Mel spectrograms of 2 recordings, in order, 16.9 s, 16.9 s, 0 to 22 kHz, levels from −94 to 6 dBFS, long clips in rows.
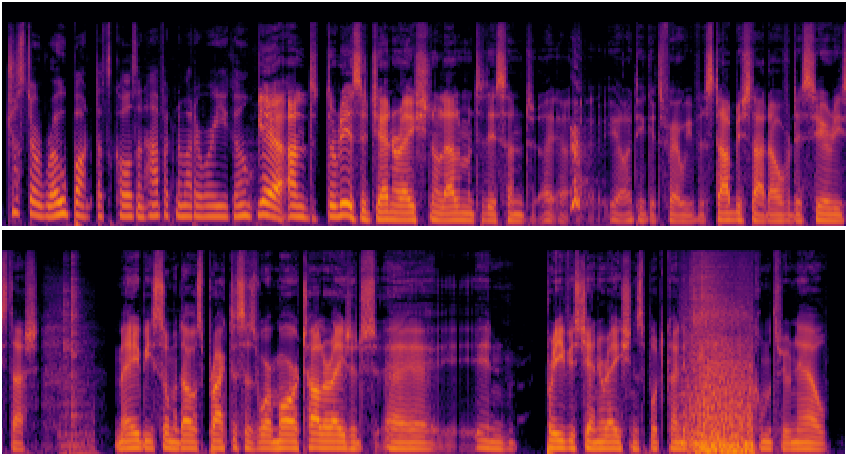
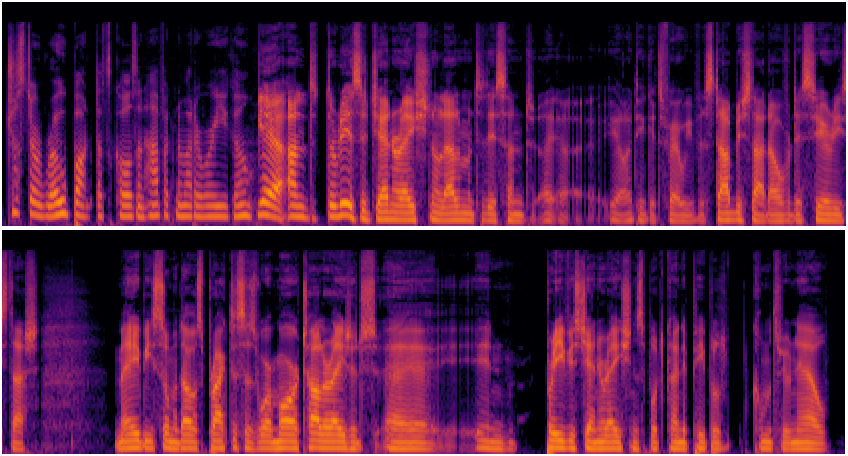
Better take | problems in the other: second | dog barking; noticeable; at 5.5 s; peak 6 dB below the speech // keyboard typing; faint; at 9 s; peak 15 dB below the speech // footsteps; loud; at 15 s; peak 4 dB above the speech

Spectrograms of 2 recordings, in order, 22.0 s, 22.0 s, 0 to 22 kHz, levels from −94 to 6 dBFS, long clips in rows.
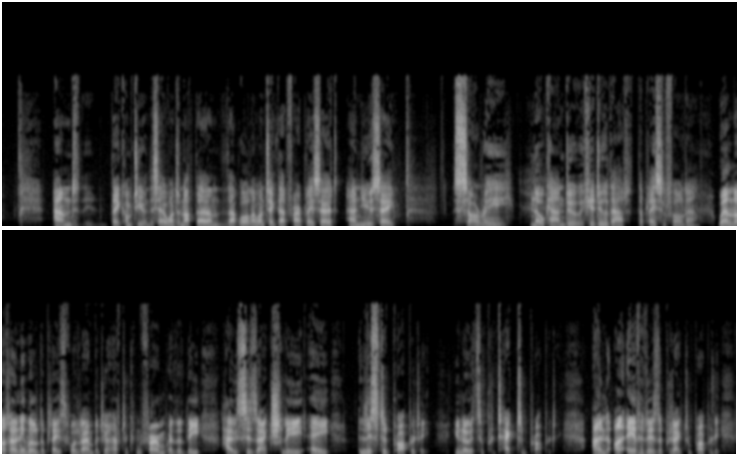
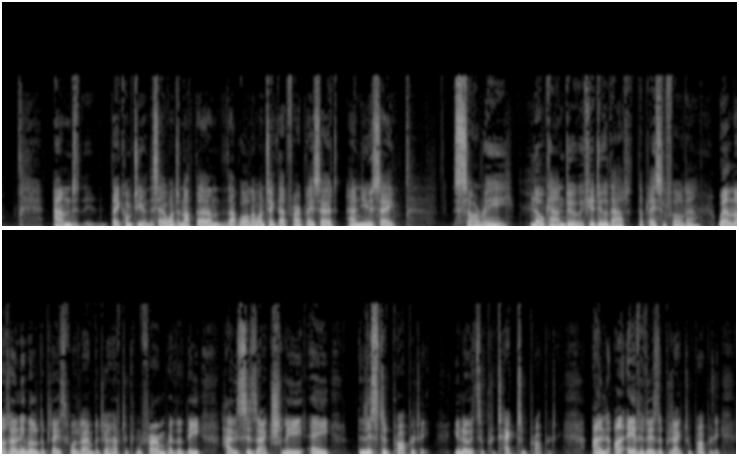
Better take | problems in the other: second | thin; very; fading below 800 Hz

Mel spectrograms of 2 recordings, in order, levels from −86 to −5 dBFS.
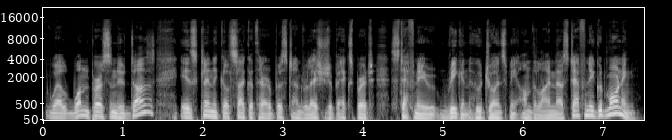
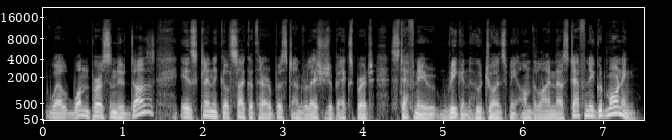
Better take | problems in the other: neither | none

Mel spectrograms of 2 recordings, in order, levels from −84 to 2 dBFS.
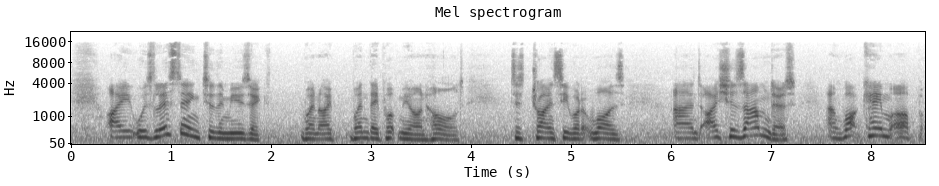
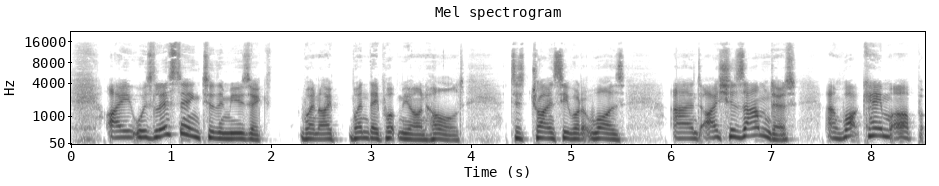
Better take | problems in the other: second | hiss; noticeable; throughout; 15 dB below the speech

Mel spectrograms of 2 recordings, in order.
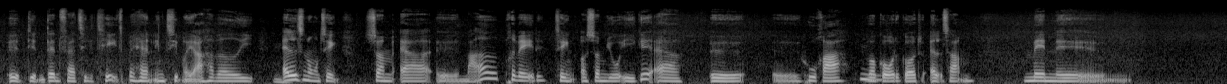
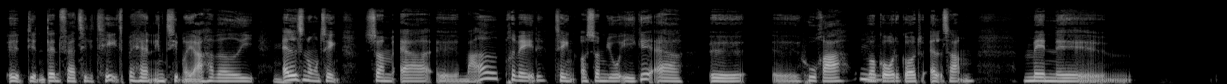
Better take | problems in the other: second | wind noise on the microphone; occasional gusts; 20 dB below the speech

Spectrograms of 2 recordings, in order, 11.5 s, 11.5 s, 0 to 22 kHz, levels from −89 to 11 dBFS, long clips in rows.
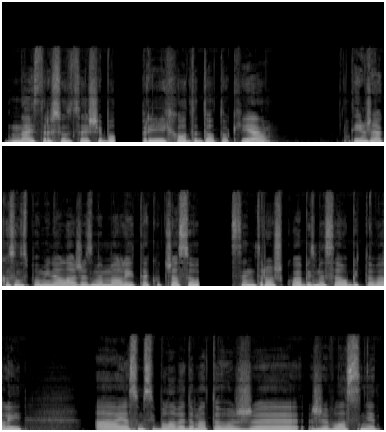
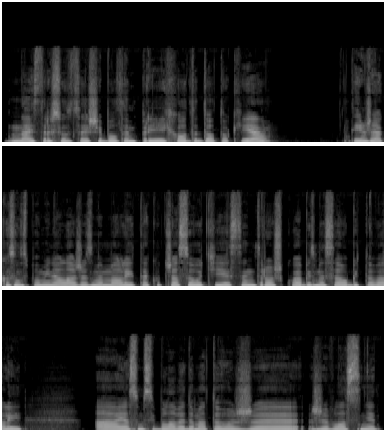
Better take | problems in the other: second | audio cutting out; at 1 s and at 6 s

